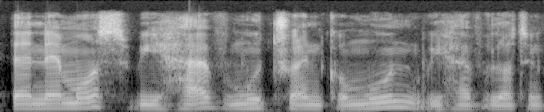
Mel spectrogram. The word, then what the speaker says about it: común: Maybe porque tenemos, we have mucho en común, we have a lot in common, tenemos mucho en común with the accent on the U.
